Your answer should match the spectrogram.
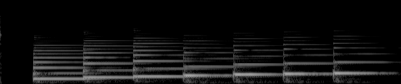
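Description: A piano plays the Katanimic scale (scale 3409) as an ascending run of seven single notes, C, E, F♯, G♯, A♯, B and the high C, evenly paced about half a second apart. The top C is left to ring out and fade.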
